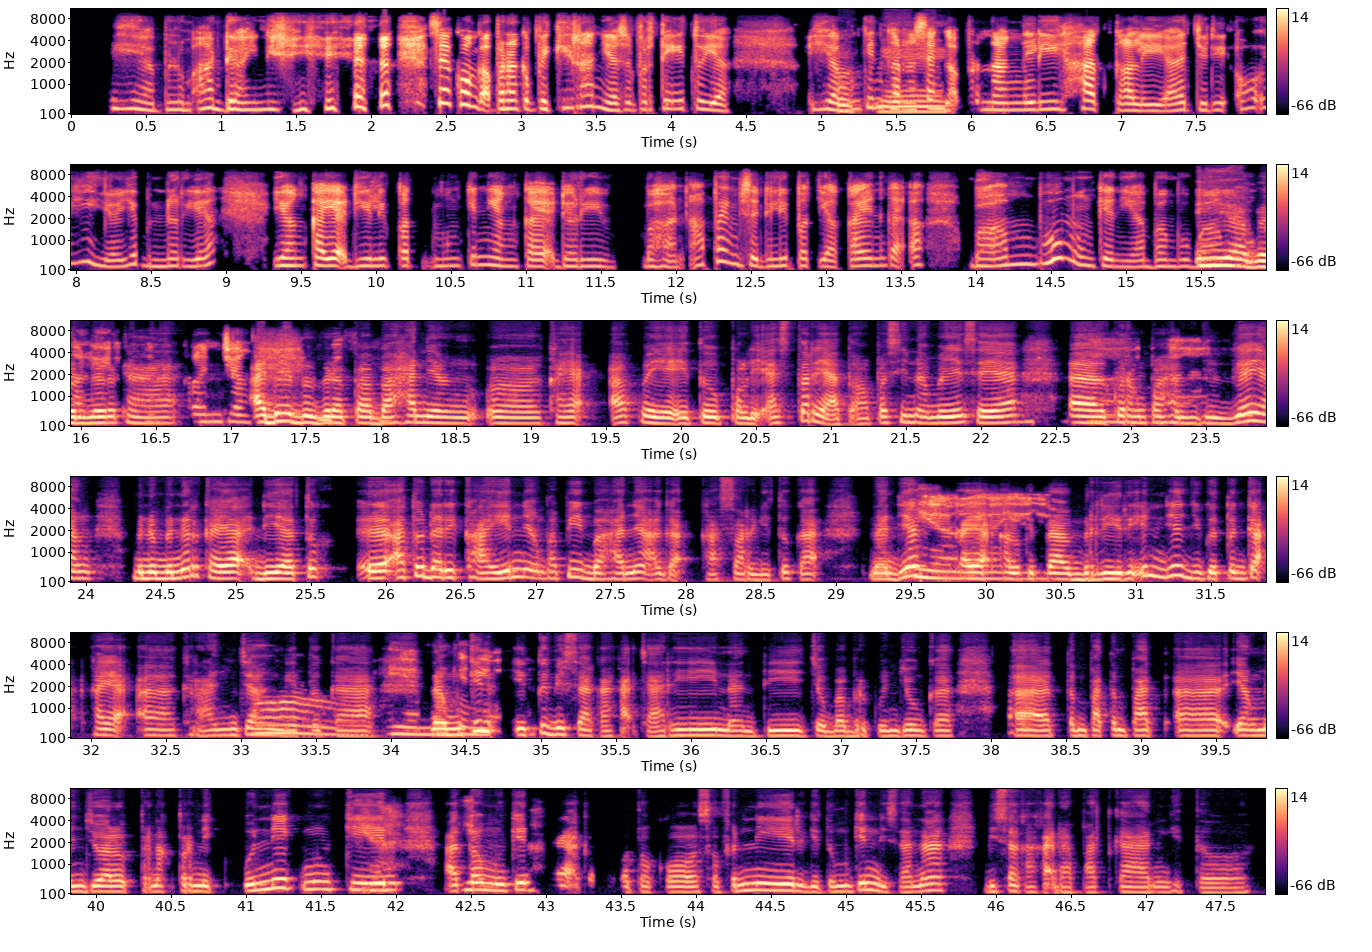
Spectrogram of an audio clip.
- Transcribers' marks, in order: laugh
- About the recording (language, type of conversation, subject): Indonesian, advice, Bagaimana cara memilah barang saat ingin menerapkan gaya hidup minimalis?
